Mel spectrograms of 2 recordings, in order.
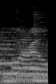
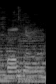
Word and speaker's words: Holo: Also, Horo or Holo, depending on your pronunciation, is one of the all-time top tier waifuss.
